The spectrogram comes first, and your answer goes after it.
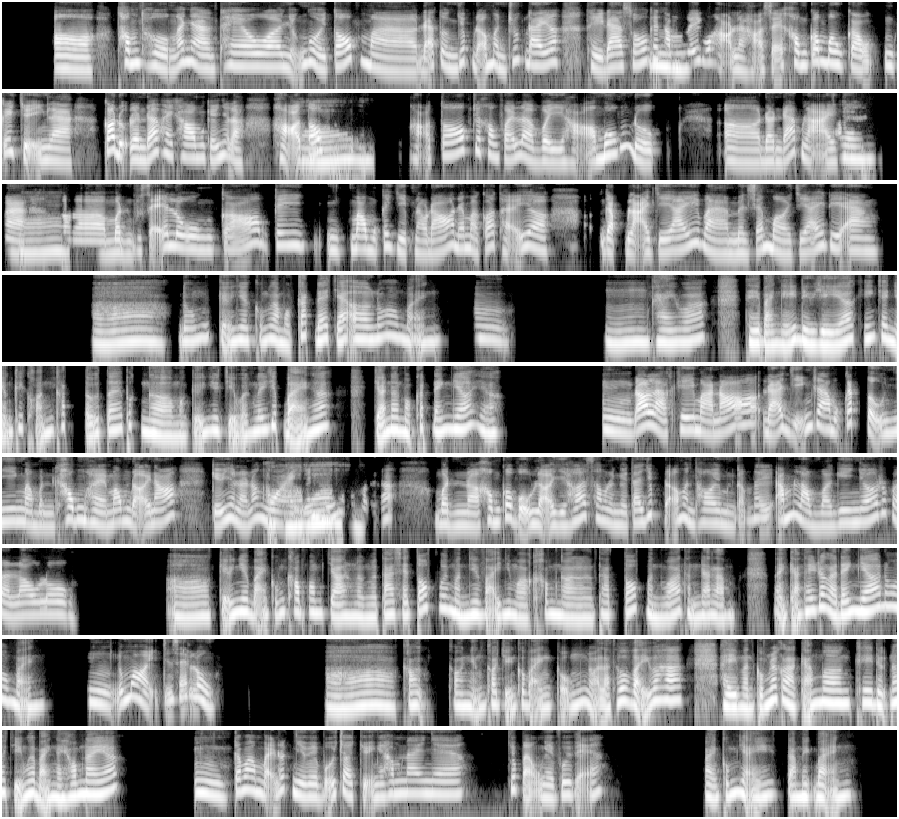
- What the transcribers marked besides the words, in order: other background noise; tapping
- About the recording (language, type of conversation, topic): Vietnamese, podcast, Bạn từng được người lạ giúp đỡ như thế nào trong một chuyến đi?
- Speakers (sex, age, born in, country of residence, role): female, 20-24, Vietnam, Finland, host; female, 25-29, Vietnam, Vietnam, guest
